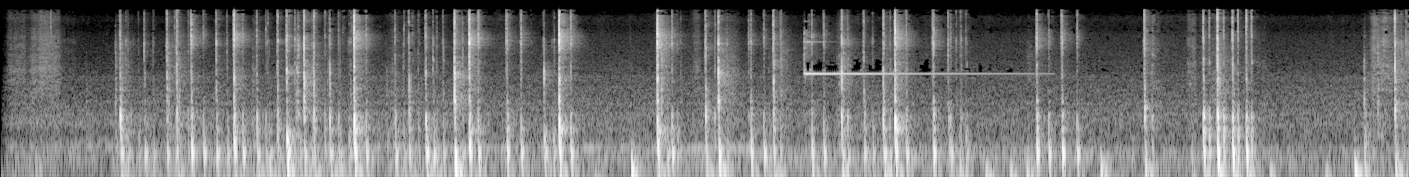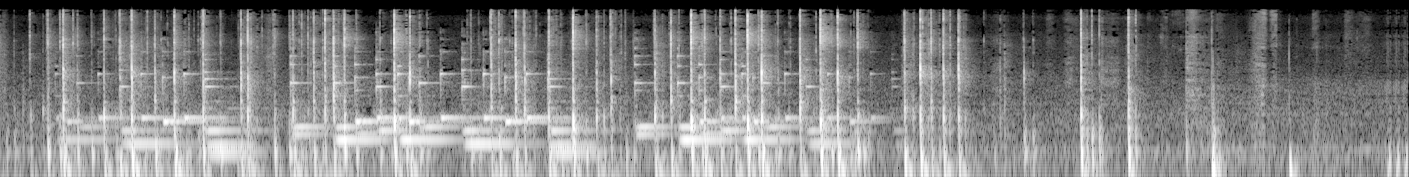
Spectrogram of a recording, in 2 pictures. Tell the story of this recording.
I was typing on my keyboard, while at the same time I received a notification. Shortly after that, my phone started ringing, then it stopped and i finished my work on the computer.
